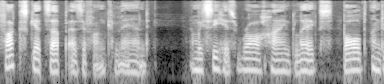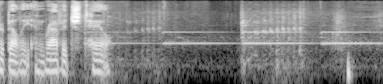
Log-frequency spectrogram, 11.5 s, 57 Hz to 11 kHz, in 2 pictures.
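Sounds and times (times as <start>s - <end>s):
speech: 0.0s - 7.5s
old broken-down pickup truck engine cranking and starting: 9.4s - 11.0s.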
